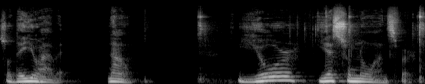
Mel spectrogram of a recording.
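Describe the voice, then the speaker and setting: With an Italian accent, a man at a medium pitch sounds somewhat breathy and uses ordinary pitch variation. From Italy. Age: 60s. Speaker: tarot reader. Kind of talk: tarot reading. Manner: warm, conversational.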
